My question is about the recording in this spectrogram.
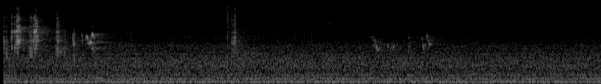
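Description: Budgerigar chirping: a quick run of short, high chirps in the first second and a few softer ones a little before the middle, over a steady low hum. A single sharp click comes a little after two seconds.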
